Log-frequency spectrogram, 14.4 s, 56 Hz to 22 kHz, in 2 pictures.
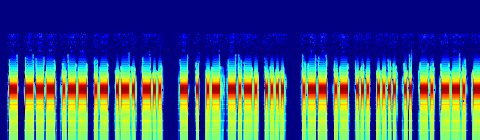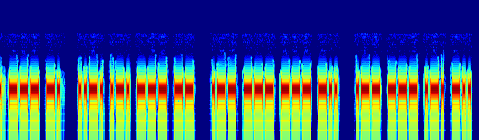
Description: Morse code, heard as a keyed tone, about 30 wpm, 500 Hz. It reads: TOWARD TEACH WASHINGTON FROM WOOD WORD
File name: 632 Words 30WPM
